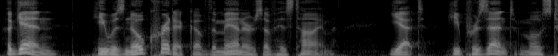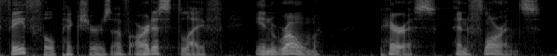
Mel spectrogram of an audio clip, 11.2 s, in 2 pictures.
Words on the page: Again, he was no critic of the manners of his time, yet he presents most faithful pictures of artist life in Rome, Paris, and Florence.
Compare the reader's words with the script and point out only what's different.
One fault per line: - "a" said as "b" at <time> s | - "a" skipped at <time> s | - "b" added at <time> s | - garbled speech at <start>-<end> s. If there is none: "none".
- "presents" said as "present" at 4.6 s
